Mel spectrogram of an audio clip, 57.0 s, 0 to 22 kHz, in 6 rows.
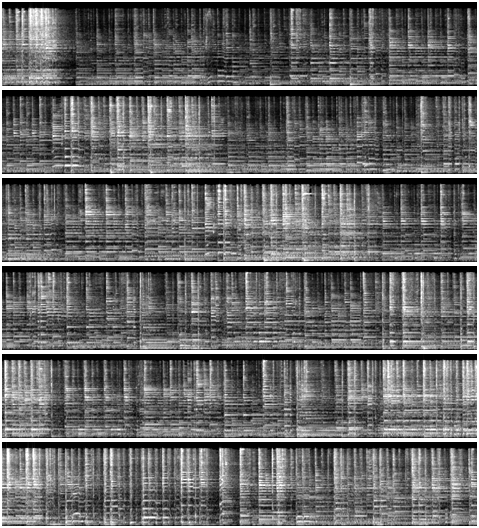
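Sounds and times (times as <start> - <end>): flamenco guitar duet: 0.0 - 57.0.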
